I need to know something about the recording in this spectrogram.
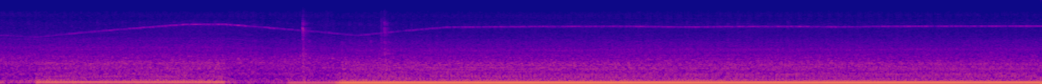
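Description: A heavy truck engine drones steadily, dipping briefly before swelling louder.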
